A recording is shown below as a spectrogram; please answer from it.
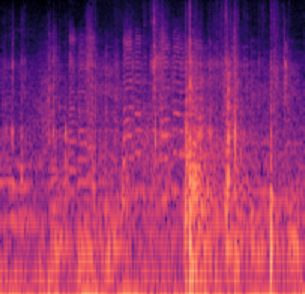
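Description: Background music over a stunt scooter's wheels rolling on stone paving, with sharp knocks and one loud clatter about two and a half seconds in as the scooter comes down on the paving during a trick attempt that is not quite landed.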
